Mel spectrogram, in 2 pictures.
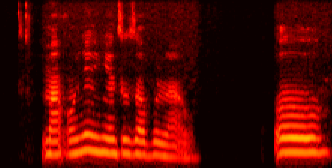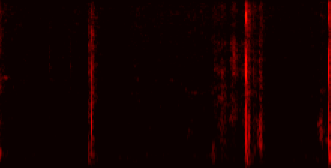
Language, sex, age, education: Igbo, female, 15-29, tertiary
